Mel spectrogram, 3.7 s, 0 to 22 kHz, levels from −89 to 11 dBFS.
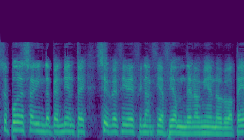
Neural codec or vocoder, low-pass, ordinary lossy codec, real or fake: codec, 16 kHz, 1.1 kbps, Voila-Tokenizer; 7.2 kHz; AAC, 32 kbps; fake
